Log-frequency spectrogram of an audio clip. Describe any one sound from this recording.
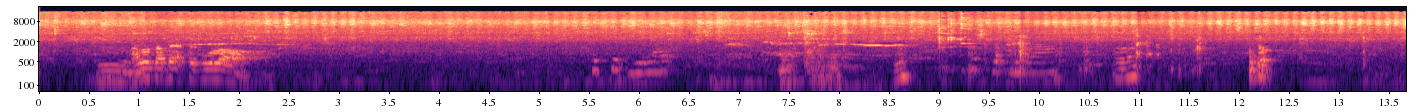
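A spoon scrapes in a metal wok.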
